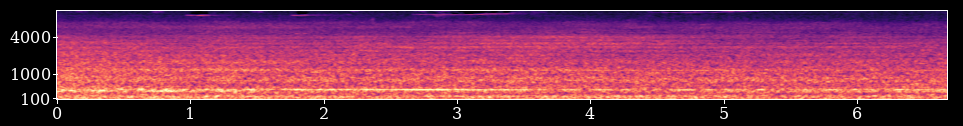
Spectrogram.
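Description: Airbus A321LR's turbofan engines running at low power as the jet taxis: a steady rush of engine noise with a faint steady tone.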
